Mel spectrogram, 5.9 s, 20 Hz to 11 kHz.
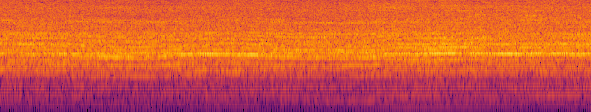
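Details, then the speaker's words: U809 Air Attack toy helicopter, fitted with a new LiPo battery and with its motor pinion gears super-glued after they slipped on the shafts; steady high motor whine and rotor buzz at an even pitch in flight. Normal flight. "wow success we've got a working helicopter"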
